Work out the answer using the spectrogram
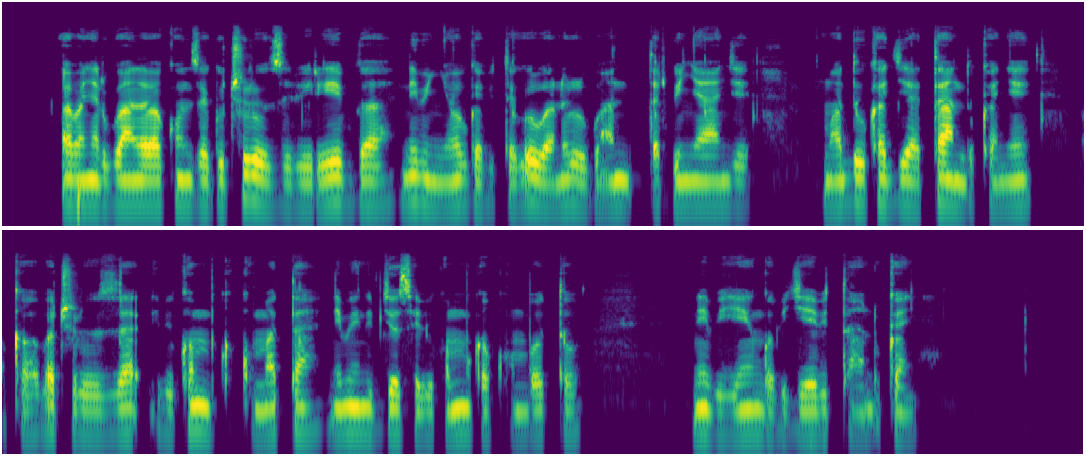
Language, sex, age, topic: Kinyarwanda, male, 18-24, finance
